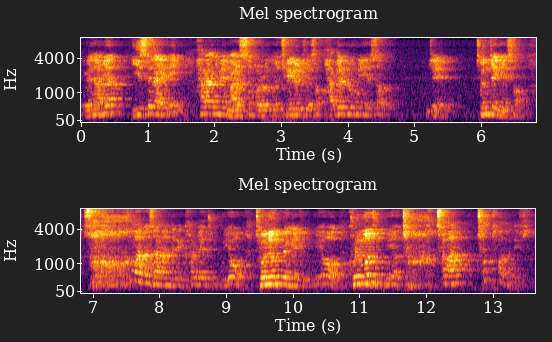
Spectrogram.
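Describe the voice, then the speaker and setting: A man's voice: high-pitched, moderate pace, slight background noise. A man preaching a sermon as pastor, telling a story and asking the congregation rhetorical questions. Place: church sanctuary. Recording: echoey hall, mic from far off.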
